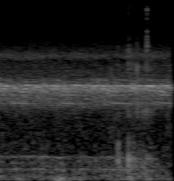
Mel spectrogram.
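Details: Male cicadas in a forest give a steady, shrill, unbroken buzzing drone from all sides, made by vibrating their abdomens so that females will hear them.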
